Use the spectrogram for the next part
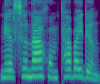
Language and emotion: Bodo, neutral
